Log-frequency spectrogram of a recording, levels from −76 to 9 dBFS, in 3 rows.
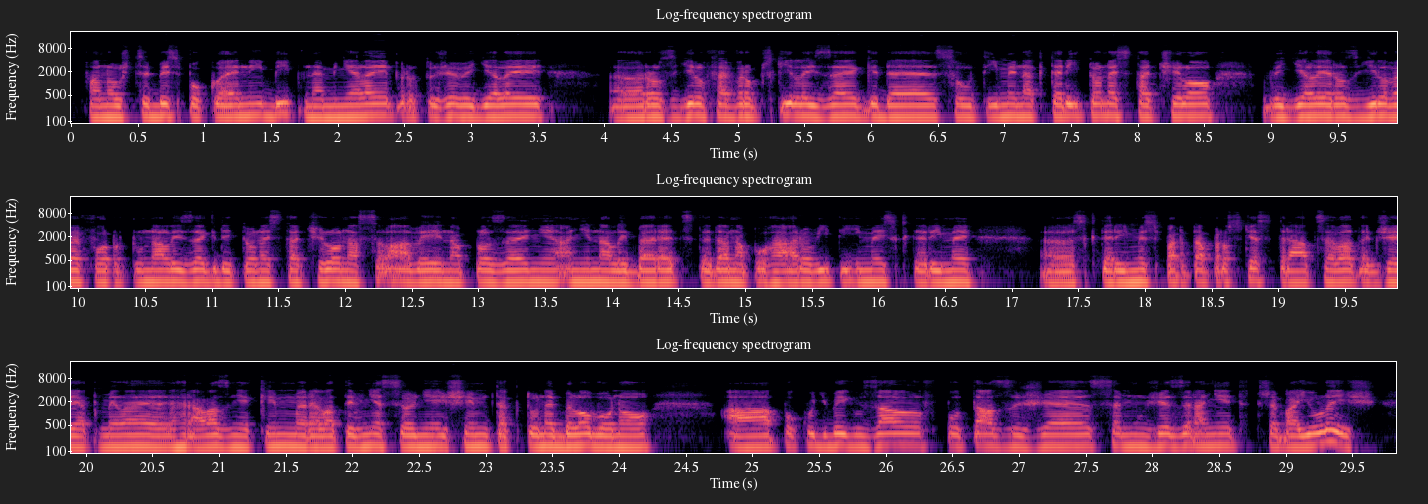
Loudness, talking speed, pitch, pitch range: -19 LUFS, 135 wpm, 140 Hz, 135-140 Hz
